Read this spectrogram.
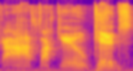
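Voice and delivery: put-on high, slow, cranky old-woman voice; curmudgeonly old lady. Eighty-year-old Italian lady cursing at kids, cranky and drawn-out. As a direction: play a crotchety old Italian aunt. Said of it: "like, curmudgeon-y Italian lady".

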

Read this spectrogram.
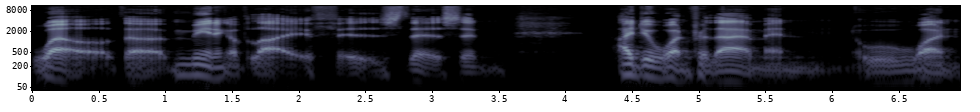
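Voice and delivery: low, slow, deadpan monotone; serious monotone voice. Retold or imitated. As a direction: drone it out flat and serious. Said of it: "talks in, like, serious monotone voice".

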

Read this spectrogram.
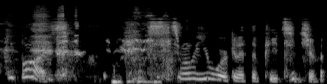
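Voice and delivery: high, cheery, dim voice; goofy henchman caught ordering pizza; clueless henchman. Retold or imitated. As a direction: sound surprised and oblivious. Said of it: "Luca, get off the phone".

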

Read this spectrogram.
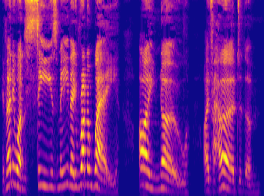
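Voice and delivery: loud, insistent bitterness; bitter outburst. A narrator's reading. Blind man insisting that everyone flees him, loud and bitter. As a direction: drive each phrase out loudly.

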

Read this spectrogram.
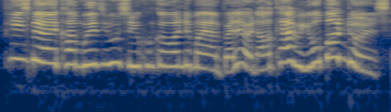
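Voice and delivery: high comic suitor voice; Mister Bear. Acted. Bear offering to carry Jo's bundles, put-on voice. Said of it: "He's like".

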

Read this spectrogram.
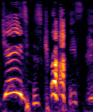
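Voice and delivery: slow, high, laughing Jesus Christ; laughing disbelief. Retold or imitated. Retold disbelief.

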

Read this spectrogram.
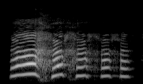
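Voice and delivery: high cackling laugh at a foolish friend; mocking chicken laugh. Chickens laughing at the eagle, a high mocking cackle.

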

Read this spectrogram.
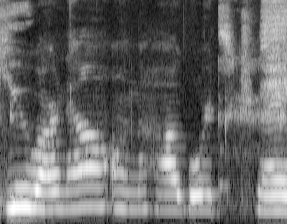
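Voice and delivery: soft, slow meditation murmur; mock guided meditation. Recreating the shifting meditation, a soft slow guide voice. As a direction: lull them onto the train, softly. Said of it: "the little guided meditation".

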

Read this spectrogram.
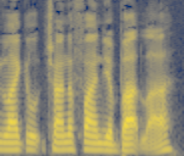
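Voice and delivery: normal talking voice

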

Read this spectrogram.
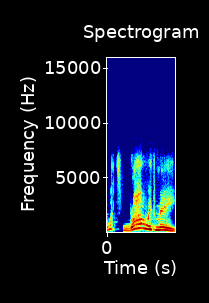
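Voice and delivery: exasperated self-questioning. Acted. Therapist voicing an anxious client, exasperated. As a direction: ask it in mock despair, slow and loud.

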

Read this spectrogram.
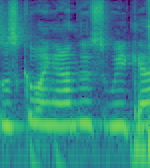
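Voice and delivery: high, salesy ad read; ad pitch voice. Acted. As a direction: pitch it like a commercial. Mock ad pitch, "Is this an ad?.

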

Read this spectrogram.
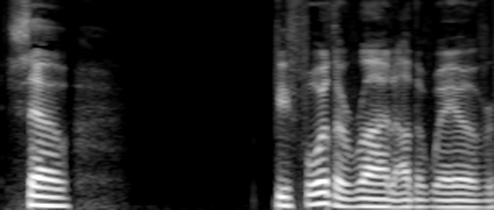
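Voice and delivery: usual speaking voice

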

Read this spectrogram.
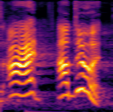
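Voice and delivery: high, loud taking up of a challenge; game acceptance. Acted. Acts out answer to a challenge.

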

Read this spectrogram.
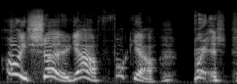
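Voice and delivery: high-pitched mock London accent. Imagined Londoner accepting the police lift, hammed-up London accent. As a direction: put on a cartoonish London voice, high. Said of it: "this guy's from London, so he's probably like".

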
